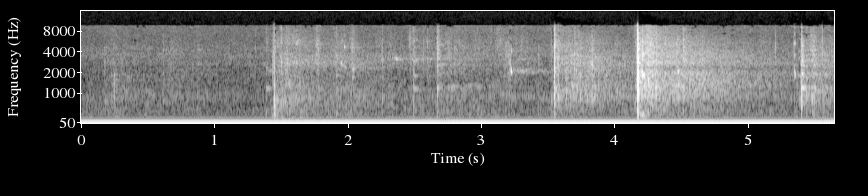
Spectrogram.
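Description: Badminton rackets striking a shuttlecock in a fast doubles rally: about four sharp hits, the loudest about four seconds in. Between the hits come short squeaks of shoes on the court floor, over a steady low hum in the hall.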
